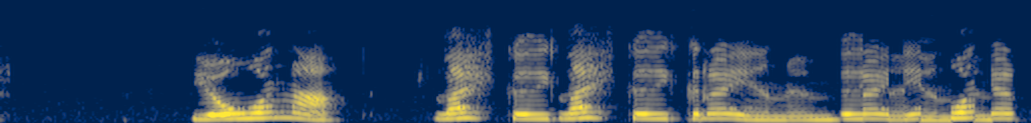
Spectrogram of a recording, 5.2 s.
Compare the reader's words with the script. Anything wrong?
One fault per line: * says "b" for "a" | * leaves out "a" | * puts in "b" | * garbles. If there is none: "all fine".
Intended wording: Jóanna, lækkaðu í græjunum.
* puts in "lækkaðu"
* garbles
